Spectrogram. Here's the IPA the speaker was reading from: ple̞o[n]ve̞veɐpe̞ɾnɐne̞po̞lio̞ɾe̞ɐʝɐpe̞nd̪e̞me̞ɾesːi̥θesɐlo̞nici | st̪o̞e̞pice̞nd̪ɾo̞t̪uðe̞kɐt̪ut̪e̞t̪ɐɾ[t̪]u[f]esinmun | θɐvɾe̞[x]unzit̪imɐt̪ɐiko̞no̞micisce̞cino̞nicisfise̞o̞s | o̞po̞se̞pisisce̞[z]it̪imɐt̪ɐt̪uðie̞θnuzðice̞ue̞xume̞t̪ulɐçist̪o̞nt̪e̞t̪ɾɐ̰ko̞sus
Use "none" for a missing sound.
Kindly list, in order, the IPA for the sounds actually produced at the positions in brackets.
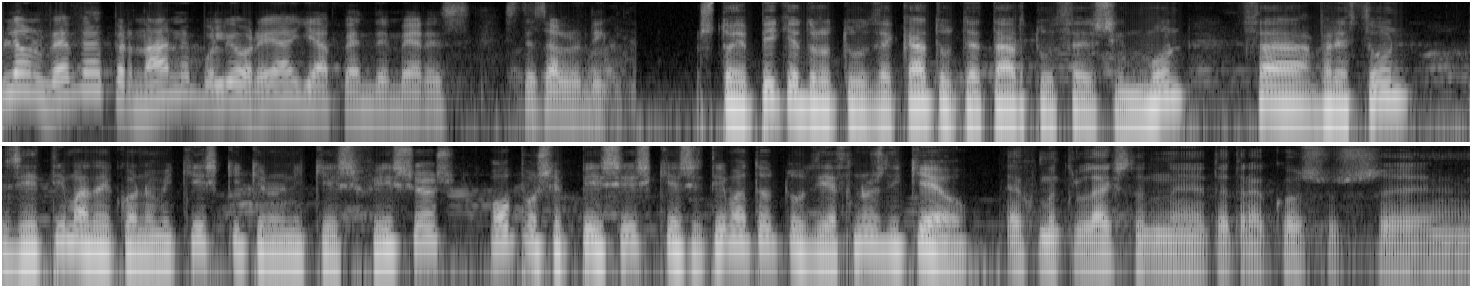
n, t̪, θ, θ, z

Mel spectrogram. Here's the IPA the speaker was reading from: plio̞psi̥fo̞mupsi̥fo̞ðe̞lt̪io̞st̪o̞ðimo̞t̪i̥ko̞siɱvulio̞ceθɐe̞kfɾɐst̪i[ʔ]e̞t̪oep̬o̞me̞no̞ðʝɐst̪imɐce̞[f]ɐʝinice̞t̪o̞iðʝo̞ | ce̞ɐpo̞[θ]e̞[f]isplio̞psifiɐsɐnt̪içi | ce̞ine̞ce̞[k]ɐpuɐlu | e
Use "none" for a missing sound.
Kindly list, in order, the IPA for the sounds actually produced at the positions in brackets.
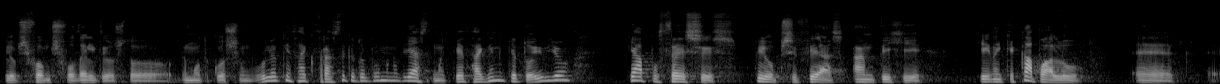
c, θ, θ, s, k

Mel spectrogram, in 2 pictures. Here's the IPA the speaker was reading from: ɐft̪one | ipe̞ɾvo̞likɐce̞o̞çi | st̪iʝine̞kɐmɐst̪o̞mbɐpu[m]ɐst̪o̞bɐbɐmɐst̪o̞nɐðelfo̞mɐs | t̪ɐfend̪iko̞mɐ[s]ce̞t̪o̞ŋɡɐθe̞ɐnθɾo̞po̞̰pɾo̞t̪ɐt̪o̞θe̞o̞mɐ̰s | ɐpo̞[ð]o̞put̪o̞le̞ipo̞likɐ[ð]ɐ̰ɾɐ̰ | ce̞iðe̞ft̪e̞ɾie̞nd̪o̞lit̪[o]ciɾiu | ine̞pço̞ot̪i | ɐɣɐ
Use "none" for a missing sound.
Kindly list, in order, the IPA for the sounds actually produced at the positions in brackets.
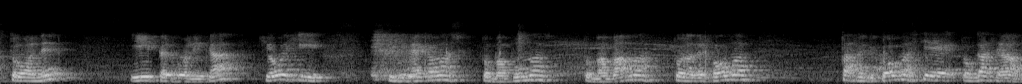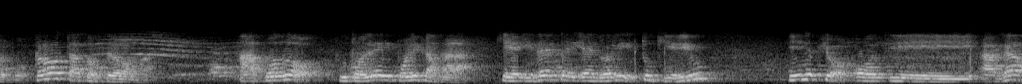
m, s, ð, θ, u

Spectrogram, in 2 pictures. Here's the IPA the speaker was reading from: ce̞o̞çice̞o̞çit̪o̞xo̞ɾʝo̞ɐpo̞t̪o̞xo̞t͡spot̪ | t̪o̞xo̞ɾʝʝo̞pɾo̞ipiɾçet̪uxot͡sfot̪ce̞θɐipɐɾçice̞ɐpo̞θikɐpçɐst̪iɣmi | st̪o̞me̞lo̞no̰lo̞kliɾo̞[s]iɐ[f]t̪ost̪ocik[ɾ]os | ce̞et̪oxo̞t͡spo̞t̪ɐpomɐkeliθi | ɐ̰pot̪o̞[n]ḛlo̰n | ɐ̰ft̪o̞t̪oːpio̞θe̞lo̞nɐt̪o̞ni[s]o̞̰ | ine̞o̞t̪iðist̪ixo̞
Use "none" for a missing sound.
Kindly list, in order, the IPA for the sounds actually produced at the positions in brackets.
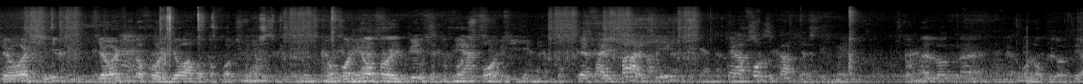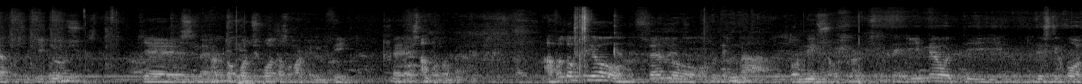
θ, f, l, m, s

